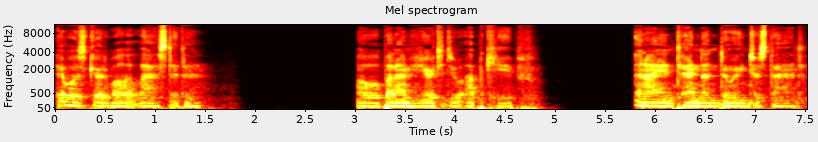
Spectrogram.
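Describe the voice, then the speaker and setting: Man playing a very deep, slow, wistful vampire. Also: little pitch movement, pushed and bright, slight background noise, exaggerated voice. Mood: wistful, resigned. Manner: unhurried, murmuring to himself with pauses. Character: nostalgic male vampire doctor, quiet, fastidious, gently wistful. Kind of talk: ASMR roleplay monologue.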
